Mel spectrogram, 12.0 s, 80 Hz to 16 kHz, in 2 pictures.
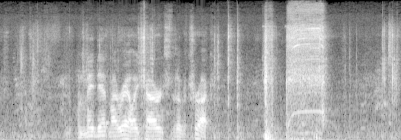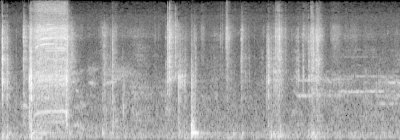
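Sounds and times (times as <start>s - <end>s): cordless screwdriver running: 4.3s - 5.0s, 6.5s - 7.1s.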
